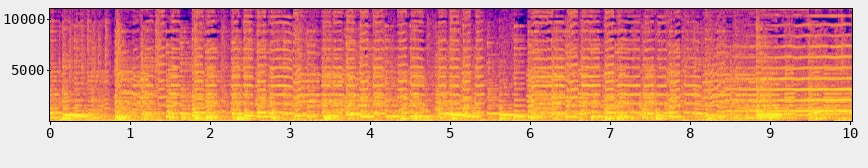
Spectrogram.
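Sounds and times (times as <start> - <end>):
bass line: 0.0 - 10.0
marimba: 0.0 - 10.0
saxophones: 0.8 - 10.0.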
